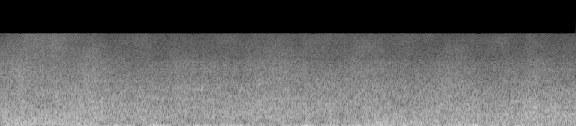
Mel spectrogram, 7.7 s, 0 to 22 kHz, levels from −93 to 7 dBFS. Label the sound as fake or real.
fake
